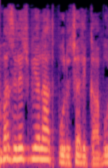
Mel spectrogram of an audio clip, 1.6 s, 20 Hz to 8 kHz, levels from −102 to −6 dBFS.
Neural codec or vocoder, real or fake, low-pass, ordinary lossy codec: vocoder, 24 kHz, 100 mel bands, Vocos; fake; 7.2 kHz; none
